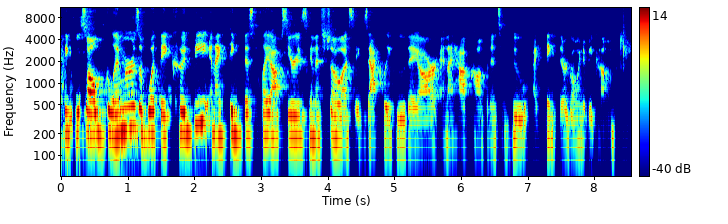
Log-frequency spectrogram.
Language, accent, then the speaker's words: English; Tampa, Florida, United States; growing up in Tampa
